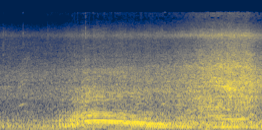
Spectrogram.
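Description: A bus engine hums close by.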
